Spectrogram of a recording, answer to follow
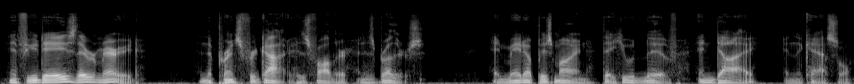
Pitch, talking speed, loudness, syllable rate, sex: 85 Hz, 210 wpm, -21 LUFS, 5.4 syllables/s, male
